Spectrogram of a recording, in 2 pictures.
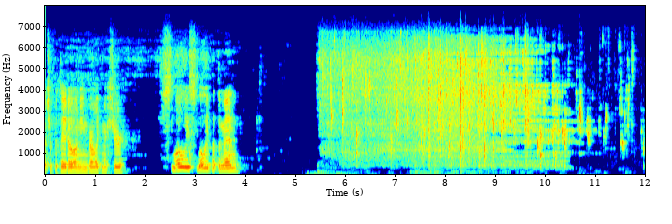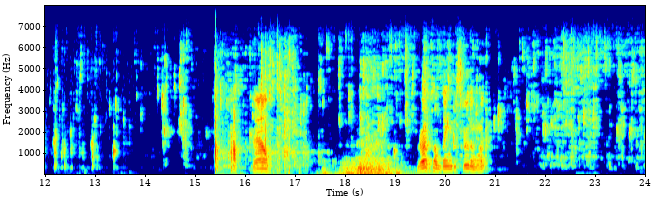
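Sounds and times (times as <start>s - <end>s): vegetables sizzling in a frying pan: 5.4s - 10.4s
pops and crackles of frying food: 5.4s - 24.0s.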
